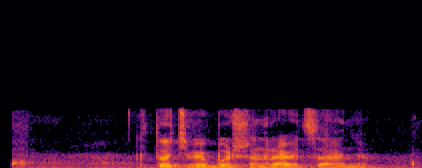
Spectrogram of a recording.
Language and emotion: Russian, neutral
